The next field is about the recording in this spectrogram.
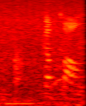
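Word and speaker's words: กระป๋อง: Kapong.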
